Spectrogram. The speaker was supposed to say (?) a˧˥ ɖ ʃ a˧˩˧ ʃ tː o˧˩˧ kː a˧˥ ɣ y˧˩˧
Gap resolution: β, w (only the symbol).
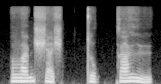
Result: β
